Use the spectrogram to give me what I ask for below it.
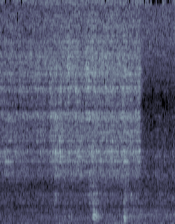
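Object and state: Nothing is struck.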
